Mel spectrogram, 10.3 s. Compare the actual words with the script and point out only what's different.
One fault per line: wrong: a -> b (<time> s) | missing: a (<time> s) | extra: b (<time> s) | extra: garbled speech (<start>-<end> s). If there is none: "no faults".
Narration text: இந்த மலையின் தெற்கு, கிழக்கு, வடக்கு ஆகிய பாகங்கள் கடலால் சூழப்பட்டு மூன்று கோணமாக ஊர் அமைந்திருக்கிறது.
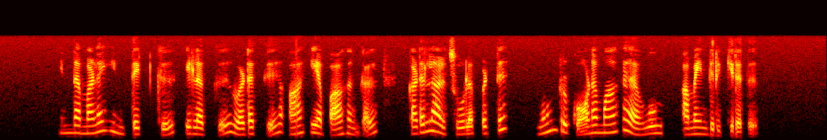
no faults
